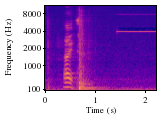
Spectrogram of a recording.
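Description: A short knock, then a steady high electronic beep that starts about halfway through and keeps going: an entry-door release tone signalling that the door can be opened.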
